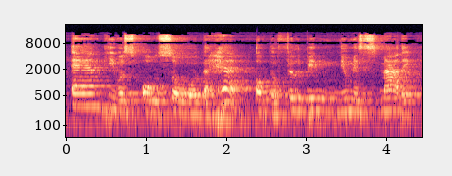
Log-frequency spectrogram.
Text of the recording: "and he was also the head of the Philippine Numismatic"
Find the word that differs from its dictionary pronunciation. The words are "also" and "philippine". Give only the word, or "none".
none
